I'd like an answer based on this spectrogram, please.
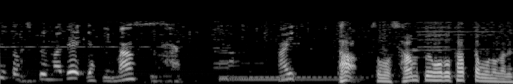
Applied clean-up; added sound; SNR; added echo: classical method spectral subtraction.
